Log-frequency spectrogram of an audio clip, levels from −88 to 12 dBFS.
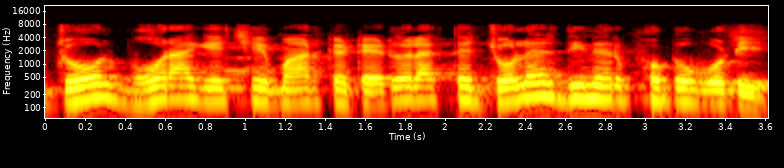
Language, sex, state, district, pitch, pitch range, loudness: Bengali, male, West Bengal, Malda, 145 Hz, 135-155 Hz, -15 LUFS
